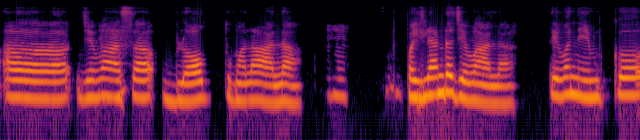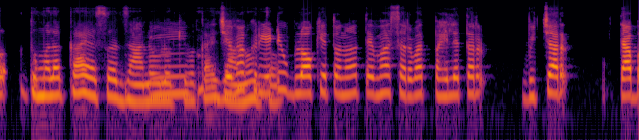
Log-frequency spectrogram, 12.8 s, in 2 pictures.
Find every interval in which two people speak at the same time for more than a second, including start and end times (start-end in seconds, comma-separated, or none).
7.9-9.2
